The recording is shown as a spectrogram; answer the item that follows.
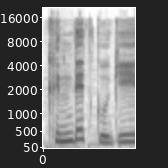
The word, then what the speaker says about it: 근댓국: 근대잎으로 끓인 국인 근댓국이 대표적이죠. 그런데 근대국이라고 하면 틀린다고 하네요. 근대와 국은 순우리말로 결합될 때 뒷말의 첫 소리가 꾹처럼 된 소리로 발음됩니다. 이럴 때는 사이시옷을 적어야 하는데요. 그래서 근대국이 아니라 근댓국, 이와 마찬가지로 무국이 아니라 묻국, 냉이국이 아니라 냉잇국이 맞습니다.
